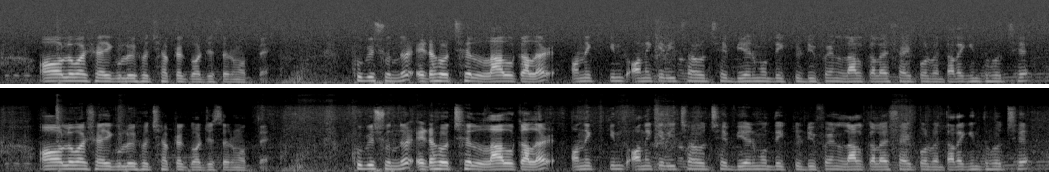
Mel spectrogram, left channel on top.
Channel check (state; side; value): noise; left; hiss, 6 dB below the sound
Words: অল ওভার শাড়িগুলোই হচ্ছে আপনার গর্জিয়াসের মধ্যে খুবই সুন্দর। এটা হচ্ছে লাল কালার। অনেকের ইচ্ছা হচ্ছে বিয়ের মধ্যে একটু ডিফারেন্ট লাল কালার শাড়ি পরবেন, তারা কিন্তু হচ্ছে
